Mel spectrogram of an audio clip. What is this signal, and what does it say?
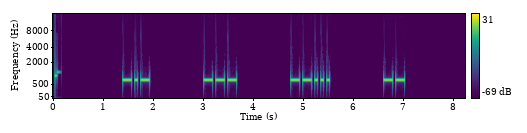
Morse code, heard as a keyed tone, about 20 wpm, spaced as for 7 wpm, 700 Hz. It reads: KO7M
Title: USA Call Signs - 4 Characters - 6x Character Spacing - 20wpm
